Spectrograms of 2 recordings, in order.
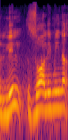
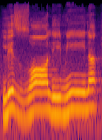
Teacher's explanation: लाम के नीचे ज़ेर से अज़्ज़ालिमीना के ज़ा के साथ मिलाएंगे, दरमियान में से अलिफ यानी हमज़ा को हज़फ करेंगे। ज़ा हरफ शमसिया है, हरफ शमसिया वो हर्फ के जिस पर अलिफ लाम हो लेकिन लाम को पढ़ा ना जाए, तो लिल ज़ालिमीना गलत, लिज़्ज़ालिमीना।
